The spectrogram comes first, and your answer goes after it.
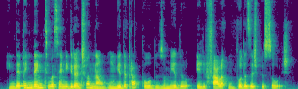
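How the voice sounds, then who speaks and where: A woman speaks with a fairly low, dark, mellow voice and fairly even intonation. Her pace is moderate, with hardly any pauses. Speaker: life coach / motivational vlogger. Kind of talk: motivational talk to camera. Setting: at home by a window.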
